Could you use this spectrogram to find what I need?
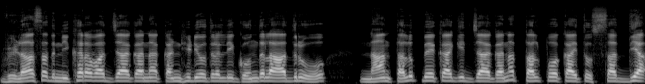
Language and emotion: Kannada, happy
